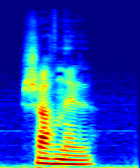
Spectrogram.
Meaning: carnal (relating to the physical and especially sexual appetites)
- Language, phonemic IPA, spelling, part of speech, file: French, /ʃaʁ.nɛl/, charnel, adjective, Fr-charnel.ogg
